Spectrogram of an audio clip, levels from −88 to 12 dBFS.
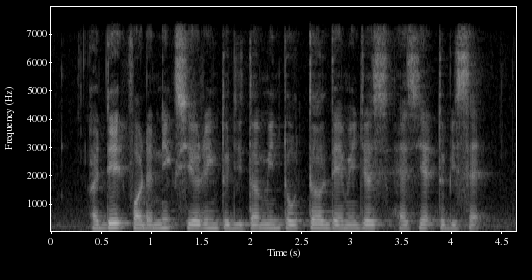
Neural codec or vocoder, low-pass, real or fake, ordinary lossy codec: none; 7.2 kHz; real; none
